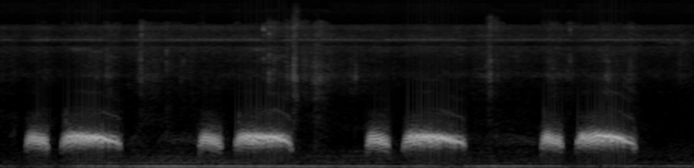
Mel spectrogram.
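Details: Decoy spotted dove calling to lure wild doves: steady paired coos, a brief note then a longer throaty rolling note, four times at an even rhythm, over a low background hum.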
